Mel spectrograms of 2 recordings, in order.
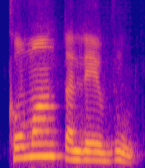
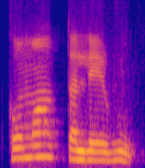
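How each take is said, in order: The two takes are said the same way.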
